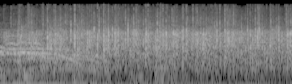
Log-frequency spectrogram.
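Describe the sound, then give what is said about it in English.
Studio audience applause, a dense, steady wash of clapping hands with a few cheers, sustained and loud throughout. “Rebecca De Unamuno, and especially big round of applause for Gene Kitson!”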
